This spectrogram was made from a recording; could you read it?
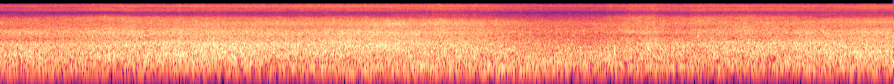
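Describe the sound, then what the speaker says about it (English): Steady, loud surf from ocean waves rolling onto Manchebo Beach, Aruba, a continuous wash with heavy wind noise buffeting the microphone throughout and no talk. "that means that the waves on this side are not as high"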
